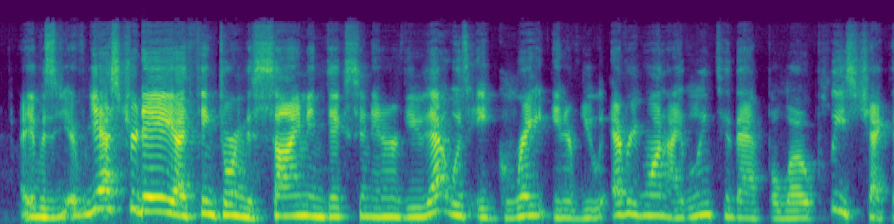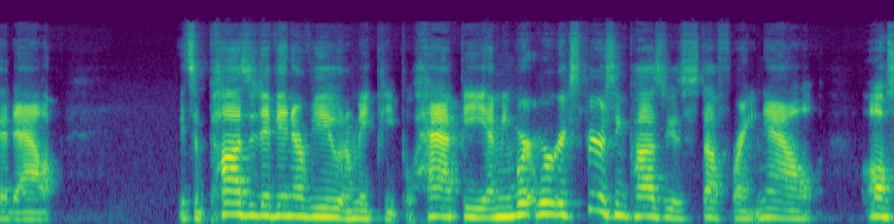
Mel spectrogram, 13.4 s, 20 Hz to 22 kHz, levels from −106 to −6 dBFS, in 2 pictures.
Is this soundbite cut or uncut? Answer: cut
